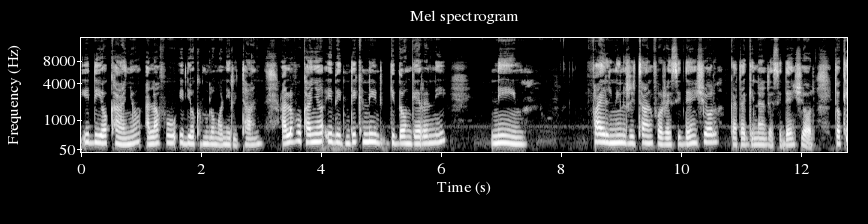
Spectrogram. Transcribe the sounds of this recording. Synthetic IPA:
idiɔkʰaɲɔalafuʔidiɔkamiloŋɡɔniɾitʰanalɔfukaɲaʔid̪indikniɡid̪ɔŋɡɛɾɛni | ni | failniɾitʰanfɔɾɛsidɛnʃɔlkataɡinanɾɛsidɛnʃiɔ̰ltɔk

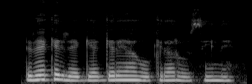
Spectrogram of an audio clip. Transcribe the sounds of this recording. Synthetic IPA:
niɾekeɾiɾeɡeɡeɾejaɣokiɾaɾosine

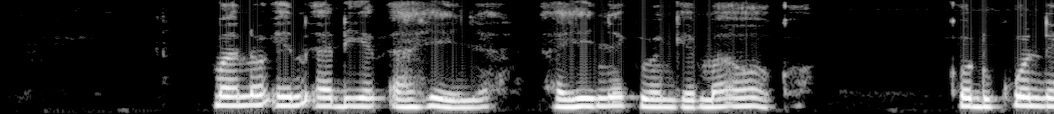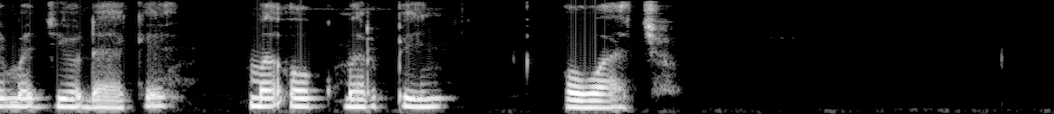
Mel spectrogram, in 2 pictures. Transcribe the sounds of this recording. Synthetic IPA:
manɔʔɛnadɪeɾaɦɪɲaː | hɪɲeɡweŋɡemaɔkɔ | kodkwondemad͡ʒɪɔda̰kɛ | maʔɔkmarpiɲ | ɔwat͡ʃɔ̥

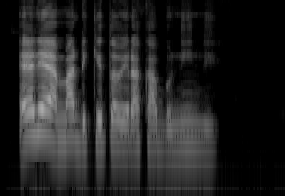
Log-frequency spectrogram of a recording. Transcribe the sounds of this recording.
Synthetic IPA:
ɛɾeajamadeketɔweɾakabonine

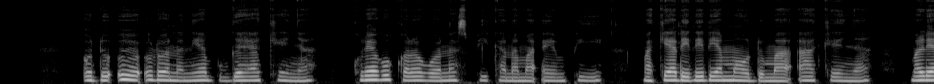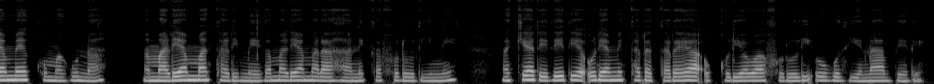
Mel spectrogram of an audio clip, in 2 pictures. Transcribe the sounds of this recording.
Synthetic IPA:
odoʔojoʔoɾɔnaneabuɡajakʰɛɲa | koɾeaɣokɔɾaɣɔnaspikanamaʔɛmpi | makeaɾeɾeɾeamaodomaʔakʰɛɲa | maɾeamɛkomaɣuna | namaɾeamataɾimɛɣamaɾeamaɾaɦanekafoɾoɾine | makeaɾeɾeɾeaʔoɾeametaɾataɾajaʔokoɾiawafoɾoɾiʔoɣoðienabɛɾe

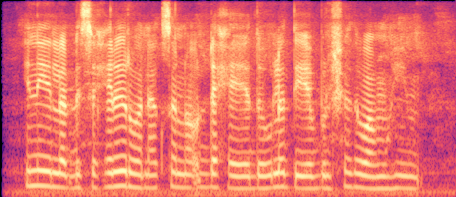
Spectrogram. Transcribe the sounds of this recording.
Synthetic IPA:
ʔɪniːlɐɖɪsɔħɪɾiːrwɑnaːɡsɐnɔʔʊɖɛħɛːjɔd̪ɔwlɐd̪ɐijɔbʊlʃɐðɐwɑːmʊɦiːm

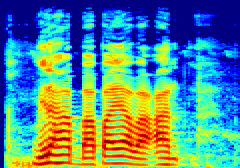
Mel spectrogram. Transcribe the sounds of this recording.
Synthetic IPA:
miɾahabapʼajawaʔan

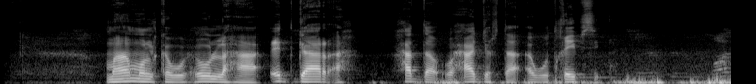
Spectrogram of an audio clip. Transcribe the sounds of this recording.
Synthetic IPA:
maːmʊlkʰɐwɑħuːlɐɦaːʕɪd̪ɡaːrɐ̰h | hɐd̪ːɐwʔɑ̰ħɑːt͡ʃɪrt̪ʰa̰ːʔɐwɔːd̪qɑjbsɪ

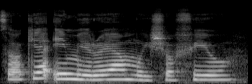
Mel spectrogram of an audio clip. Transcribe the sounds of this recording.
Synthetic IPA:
sɔkjaʔimeɾojamʊiʃɔfio

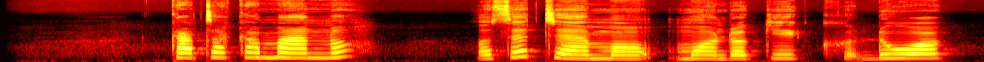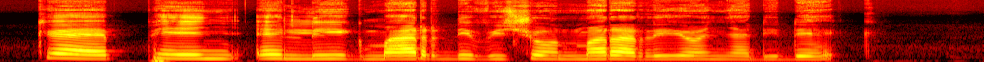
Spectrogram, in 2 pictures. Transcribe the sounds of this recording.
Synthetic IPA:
katakamanɔː | sɛtɛmɔmɔndɔkɪkdwɔkː | ɛpɪɲeliɡmardiviʃɔnmaɾaɾɪjɔɲadidek

